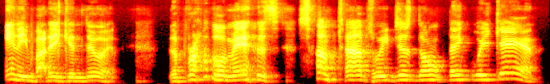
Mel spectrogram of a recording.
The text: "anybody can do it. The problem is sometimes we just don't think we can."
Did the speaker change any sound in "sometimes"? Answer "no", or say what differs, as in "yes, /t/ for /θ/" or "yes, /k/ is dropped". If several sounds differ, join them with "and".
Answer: no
